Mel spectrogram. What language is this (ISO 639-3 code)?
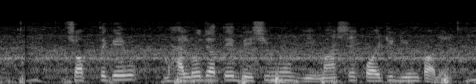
ben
